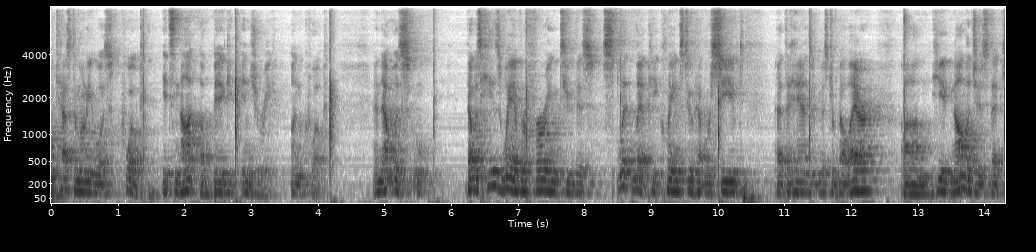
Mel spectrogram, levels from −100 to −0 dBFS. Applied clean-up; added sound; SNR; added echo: none; Hands; 14 dB; reverberation time 0.9 s.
